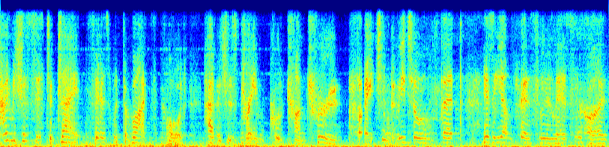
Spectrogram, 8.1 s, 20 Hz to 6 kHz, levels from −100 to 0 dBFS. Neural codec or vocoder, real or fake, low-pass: codec, 16 kHz, 1.1 kbps, Voila-Tokenizer; fake; 5.4 kHz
